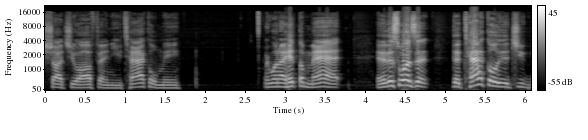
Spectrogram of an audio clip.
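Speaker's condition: No condition

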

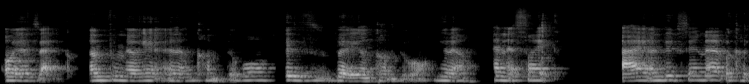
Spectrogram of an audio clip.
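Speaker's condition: Cerebral palsy; born two months premature

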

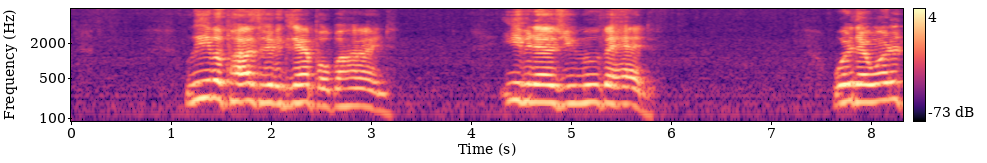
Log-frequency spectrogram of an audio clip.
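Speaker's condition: Cerebral palsy; cerebral palsy since childhood

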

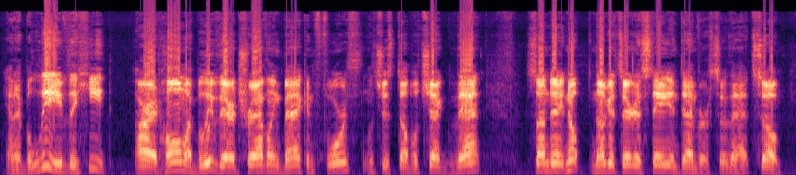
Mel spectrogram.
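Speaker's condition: No condition

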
